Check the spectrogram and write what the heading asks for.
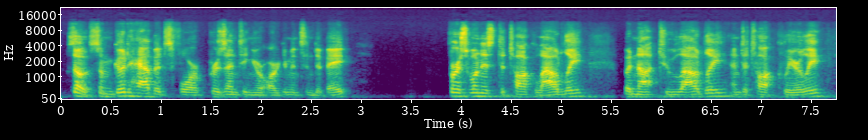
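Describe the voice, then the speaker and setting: A debate coach with a rural Minnesota accent teaches students in an instructional video. He speaks loudly and deliberately at a medium pitch, keeping each word distinct, over a little hiss or hum.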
